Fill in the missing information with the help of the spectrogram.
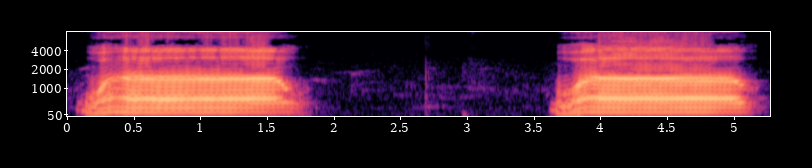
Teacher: ایک دفعہ پھر اس کو پڑھیں، نون واو واو۔ واو کی مخرج دونوں ہونٹوں کو گول کرنے سے ہے، واو کی مخرج ہے دونوں ہونٹوں کو گول کریں۔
